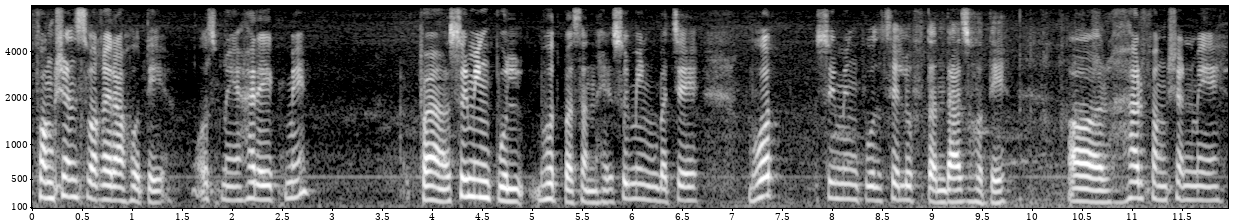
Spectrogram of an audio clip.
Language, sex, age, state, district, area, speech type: Urdu, female, 60+, Telangana, Hyderabad, urban, spontaneous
